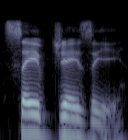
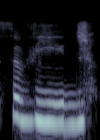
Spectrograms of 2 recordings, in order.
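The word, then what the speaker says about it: Savjz: or Save Jay-Z. Apparently neither of those are right. I'm guessing by your hysterical laughter that I am way off base. It's actually pronounced Savage.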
